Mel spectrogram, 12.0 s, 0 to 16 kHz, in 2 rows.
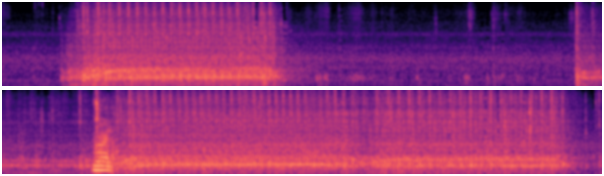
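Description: Pfaff Select 4.2 domestic sewing machine stitching a curved seam through wool cloth. It runs steadily for about two seconds, stops for about three, then runs again for about six seconds, starting softly and picking up speed about a second after it restarts.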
